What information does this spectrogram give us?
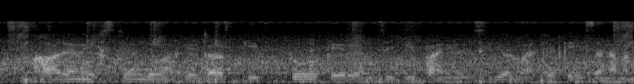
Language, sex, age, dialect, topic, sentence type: Bhojpuri, male, <18, Southern / Standard, banking, statement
